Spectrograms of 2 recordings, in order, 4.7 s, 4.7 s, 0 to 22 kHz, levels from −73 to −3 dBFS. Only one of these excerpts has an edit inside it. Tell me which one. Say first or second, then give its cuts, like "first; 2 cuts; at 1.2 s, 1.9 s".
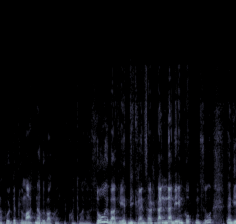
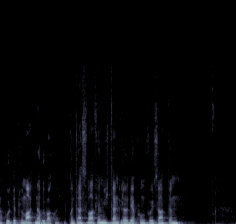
second; 2 cuts; at 1.4 s, 2.4 s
